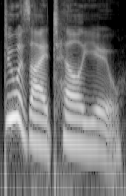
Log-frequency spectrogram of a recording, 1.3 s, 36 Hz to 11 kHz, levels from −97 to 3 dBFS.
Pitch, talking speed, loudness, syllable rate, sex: 190 Hz, 235 wpm, -15 LUFS, 4.1 syllables/s, female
